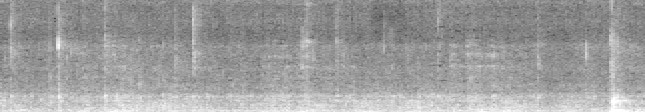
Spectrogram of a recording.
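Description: Low, steady room noise with a faint hum that comes and goes and a few small clicks, then a sudden low thump near the end.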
